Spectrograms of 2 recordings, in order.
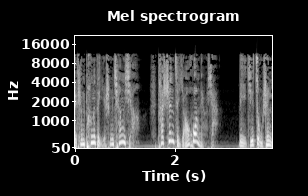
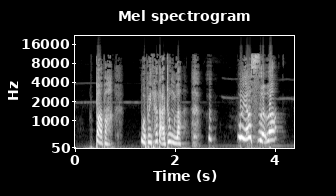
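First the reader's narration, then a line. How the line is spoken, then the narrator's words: Piercing crying. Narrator (Chinese): 哭声在寂静的夜里显得分外刺耳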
